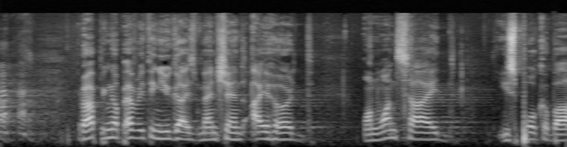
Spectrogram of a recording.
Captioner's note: laugh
